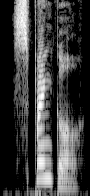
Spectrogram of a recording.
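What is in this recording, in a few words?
"sprinkle", British English; gcompris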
